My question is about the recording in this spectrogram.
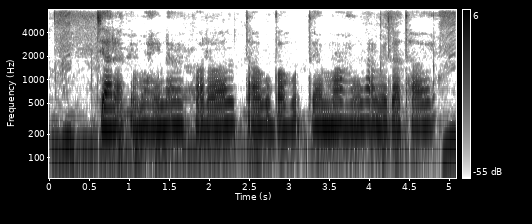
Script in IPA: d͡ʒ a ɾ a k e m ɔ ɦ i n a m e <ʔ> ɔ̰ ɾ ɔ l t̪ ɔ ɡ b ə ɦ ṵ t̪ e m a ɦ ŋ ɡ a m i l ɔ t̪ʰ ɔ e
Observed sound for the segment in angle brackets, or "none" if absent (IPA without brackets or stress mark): k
